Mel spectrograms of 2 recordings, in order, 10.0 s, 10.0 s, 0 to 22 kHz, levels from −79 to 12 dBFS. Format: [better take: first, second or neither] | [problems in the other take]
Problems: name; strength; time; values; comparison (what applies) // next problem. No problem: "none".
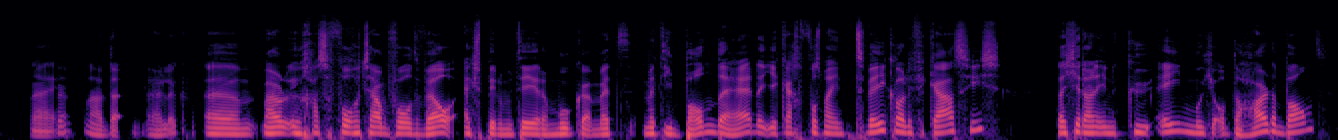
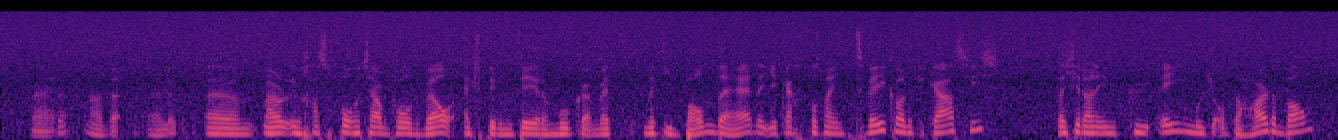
first | hiss; loud; throughout; 7 dB below the speech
